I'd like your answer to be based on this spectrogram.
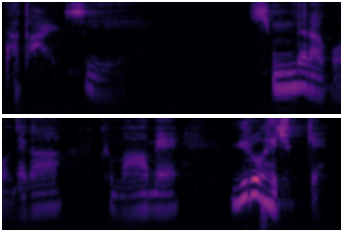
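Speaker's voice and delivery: hushed, slow consoling words; tender whispered reassurance to the wounded; gentle whisper of comfort. Acted. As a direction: whisper it softly like Jesus comforting a hurt soul. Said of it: "우리 예수님께서 위로해 주십니다".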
